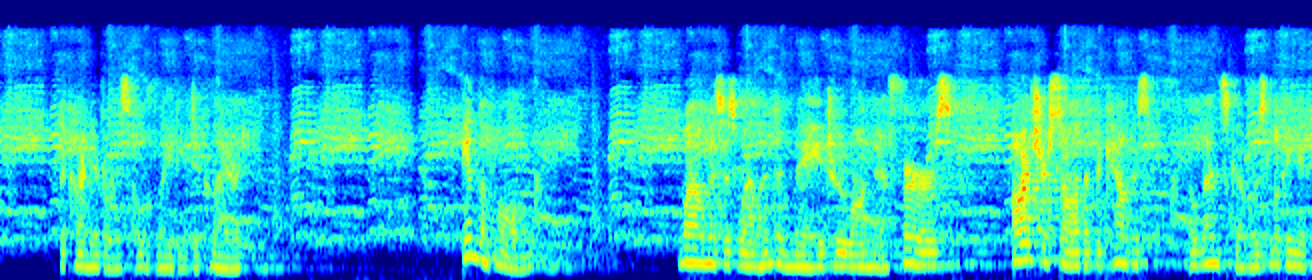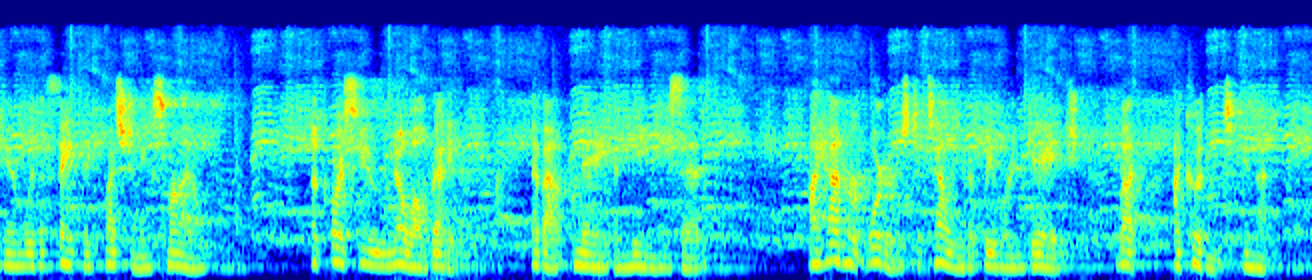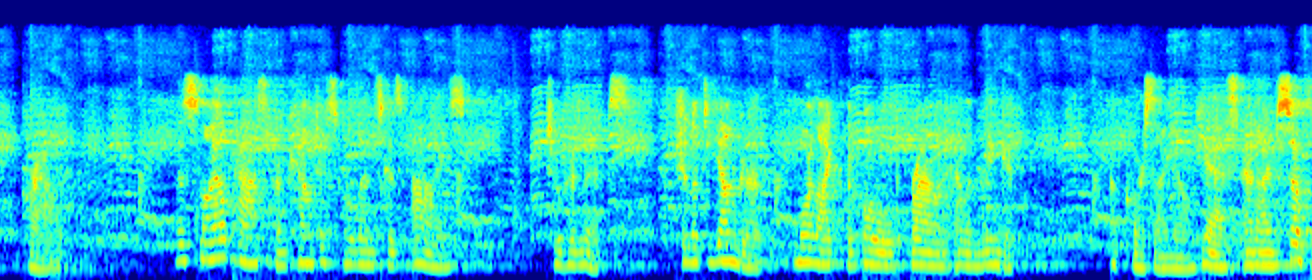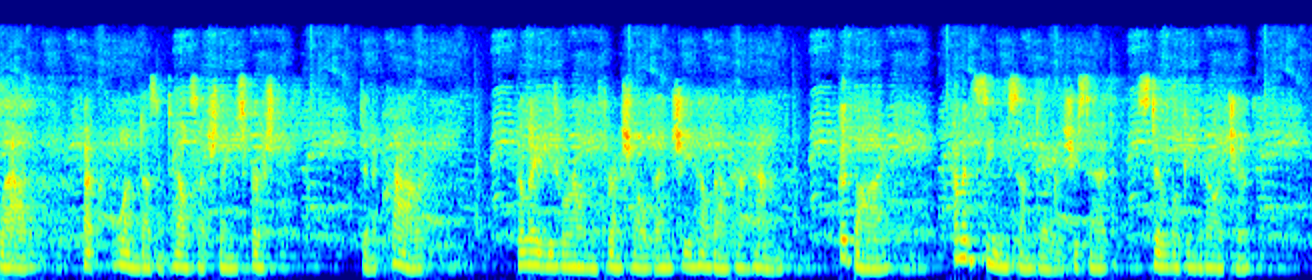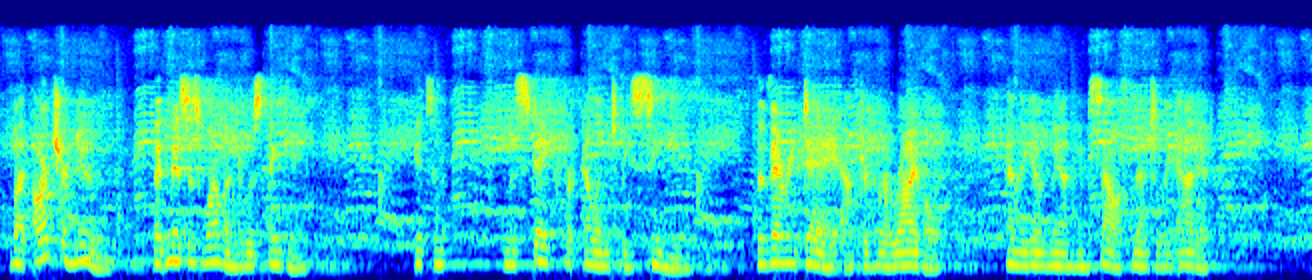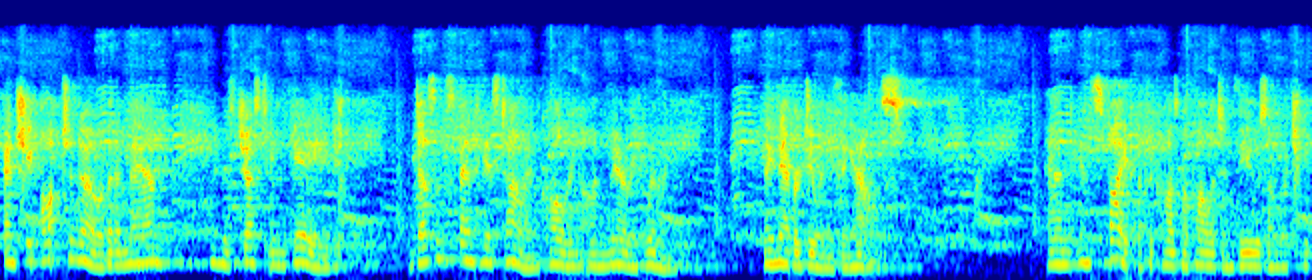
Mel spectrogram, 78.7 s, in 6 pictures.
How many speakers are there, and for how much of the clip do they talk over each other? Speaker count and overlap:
one, no overlap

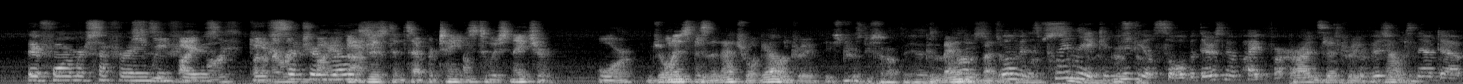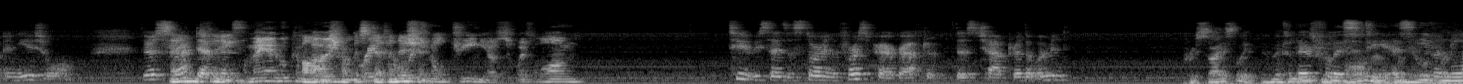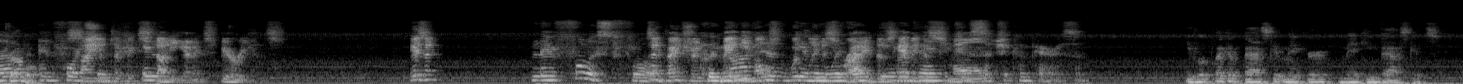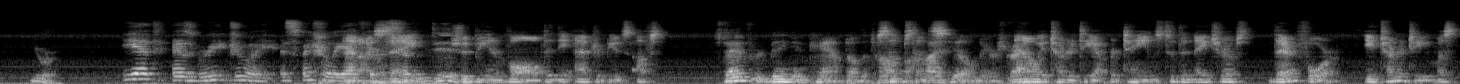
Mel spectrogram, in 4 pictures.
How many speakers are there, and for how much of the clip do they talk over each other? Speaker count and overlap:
six, about 37%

